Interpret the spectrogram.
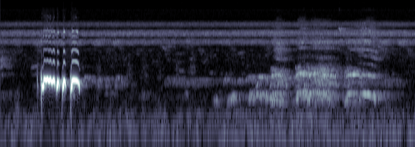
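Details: Local zebra dove singing: a quick burst of four clipped, rolling coo notes, then soft, low murmuring sounds and a steady faint hum in the background.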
